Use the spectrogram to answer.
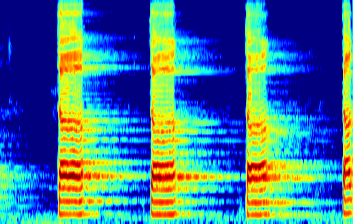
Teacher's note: जबान की नोक और ऊपर के दांतों की जड़ है यानी जबान की नोक जब ऊपर के दांतों की जड़ से लगती है तो फिर ता अदा होता है · ता का मखर जबान की नोक और ऊपर के दांतों की जड़ है यानी जबान की नोक जब ऊपर के दांतों की जड़ से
